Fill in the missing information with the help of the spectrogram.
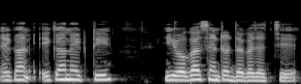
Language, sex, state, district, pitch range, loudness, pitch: Bengali, female, Assam, Hailakandi, 185-220 Hz, -13 LUFS, 205 Hz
